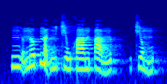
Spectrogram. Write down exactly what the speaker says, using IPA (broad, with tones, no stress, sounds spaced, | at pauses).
ŋ ḭ˧˨ ə̯ n əː˦˥ p̚ n a̰˧˨ j ŋ ɨ˧ t͡ɕ ə˨˩ w x aː˨˦ n ʔ a˧˩˨ n | t͡ɕ ə˧˩˨ m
